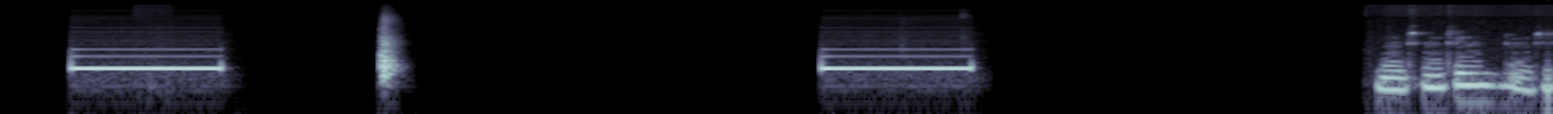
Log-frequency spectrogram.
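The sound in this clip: A WhatsApp call ringing tone plays as two steady, one-second electronic tone bursts several seconds apart, with a short click between them, before a voice starts talking.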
